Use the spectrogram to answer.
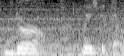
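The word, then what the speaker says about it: Derle: And he plays Durl and it's spelled D E R L E. It's not Daryl, it's Durl.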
